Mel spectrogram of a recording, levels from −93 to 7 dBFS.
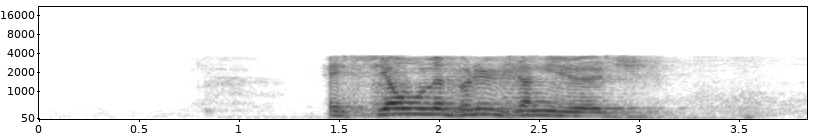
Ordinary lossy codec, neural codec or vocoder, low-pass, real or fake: AAC, 16 kbps; none; 3.6 kHz; real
